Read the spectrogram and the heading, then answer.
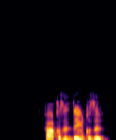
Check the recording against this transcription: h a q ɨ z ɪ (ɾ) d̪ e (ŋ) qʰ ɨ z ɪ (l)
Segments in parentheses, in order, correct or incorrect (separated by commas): incorrect, correct, correct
